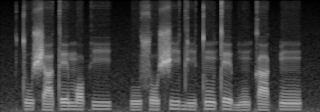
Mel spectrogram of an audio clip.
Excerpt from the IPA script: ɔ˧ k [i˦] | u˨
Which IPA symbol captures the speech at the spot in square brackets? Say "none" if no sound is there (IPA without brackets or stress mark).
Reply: i˦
